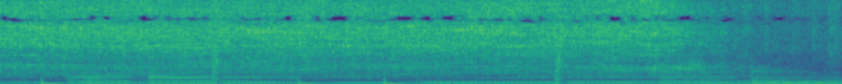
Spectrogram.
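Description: Electric pepper grinder running, a steady grinding whir that stops shortly before the end.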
